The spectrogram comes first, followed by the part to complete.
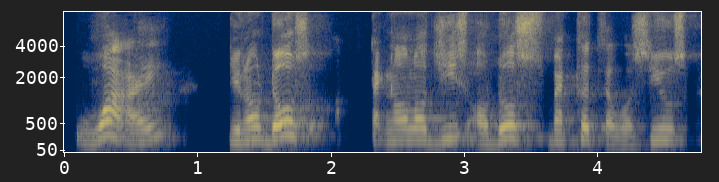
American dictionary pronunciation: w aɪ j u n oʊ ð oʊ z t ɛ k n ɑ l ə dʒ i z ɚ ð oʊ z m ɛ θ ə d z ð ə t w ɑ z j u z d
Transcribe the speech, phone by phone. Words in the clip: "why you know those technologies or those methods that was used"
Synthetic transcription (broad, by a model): w aɪ j u n oʊ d oʊ s t ɛ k n ɑ l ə dʒ i s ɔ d oʊ s m ɛ t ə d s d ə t w ɑ s j u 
